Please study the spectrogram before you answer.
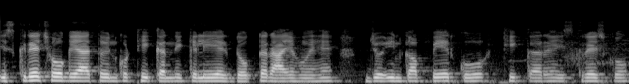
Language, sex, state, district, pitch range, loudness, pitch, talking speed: Hindi, male, Chhattisgarh, Kabirdham, 155-165 Hz, -17 LUFS, 155 Hz, 240 wpm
